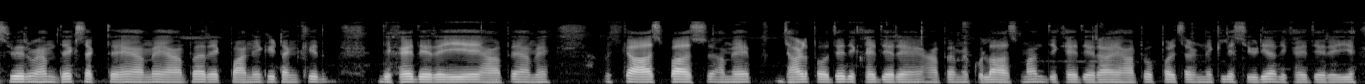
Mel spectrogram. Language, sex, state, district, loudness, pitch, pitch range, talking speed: Hindi, male, Bihar, East Champaran, -20 LUFS, 115 Hz, 115-120 Hz, 190 wpm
